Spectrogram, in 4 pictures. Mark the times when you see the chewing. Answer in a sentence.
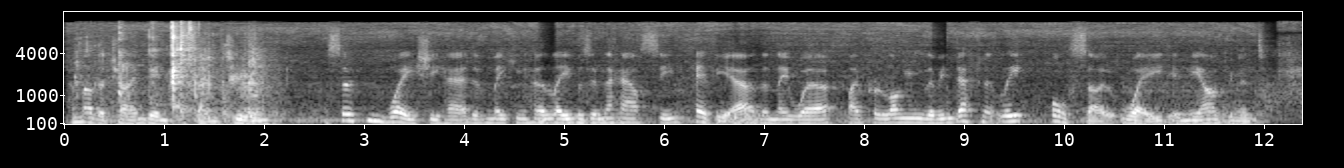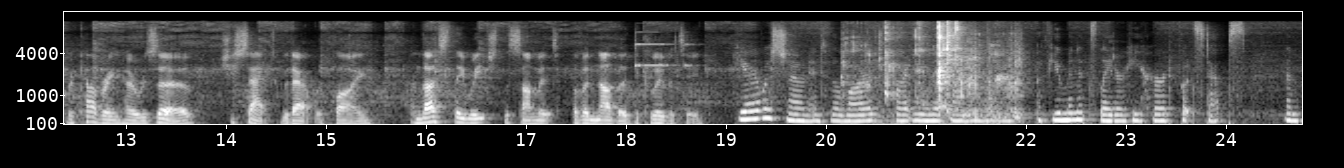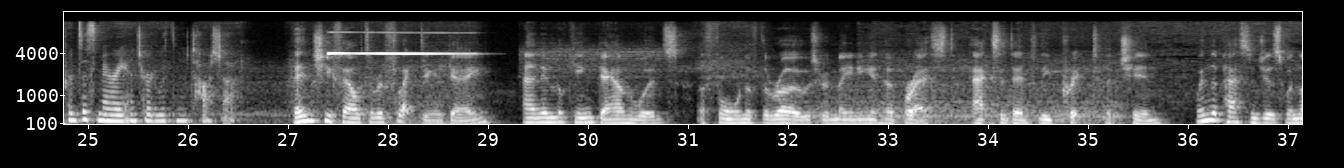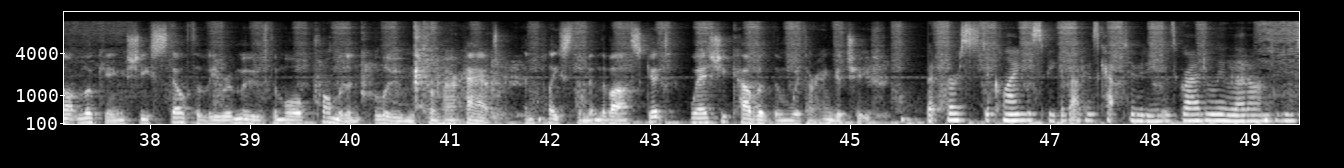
You can hear the chewing from 0.1 to 2.1 s, from 20.1 to 21.9 s and from 39.6 to 41.5 s.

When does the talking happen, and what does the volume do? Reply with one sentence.
The talking can be heard from 0.0 to 49.4 s, at a steady volume.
